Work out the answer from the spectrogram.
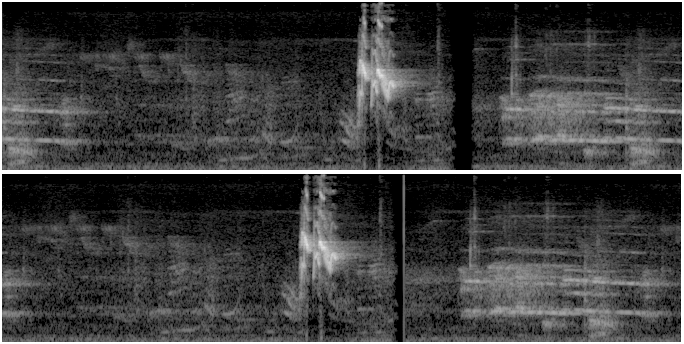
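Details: Young wild sooty-headed bulbul singing steadily in a monotonous style: short, bright, chattering burst phrases repeated about every six seconds, with rooster crowing in between.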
